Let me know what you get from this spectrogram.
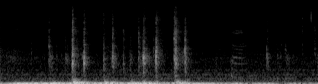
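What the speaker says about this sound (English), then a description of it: "we just type in United States" Fingers type a search for United States stocks on a computer keyboard, a quick, uneven run of close, crisp key clacks that slows toward the end.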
